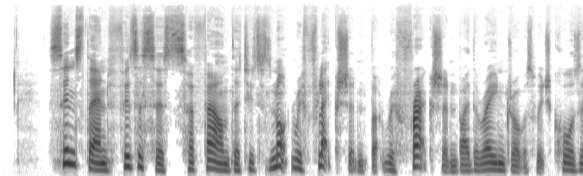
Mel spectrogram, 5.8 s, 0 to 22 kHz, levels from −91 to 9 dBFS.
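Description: Nothing in this bit of speech points to a technical fault; there's no moment where the audio slips, breaks up or goes wrong.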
